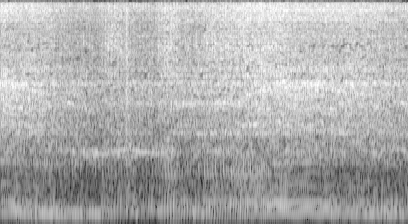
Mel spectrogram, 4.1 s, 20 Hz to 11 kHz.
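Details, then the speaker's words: WK RT 125 motorcycle after new top end, idling on choke: steady even low putter, quiet and smooth, no knocking or rattles; normal idle. "okay guys as you can hear it sounds great it's very quiet it's smooth the choke is on at the moment"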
